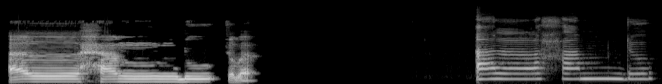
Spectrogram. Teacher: Huruf lam ketika sukun itu enggak boleh memantul.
